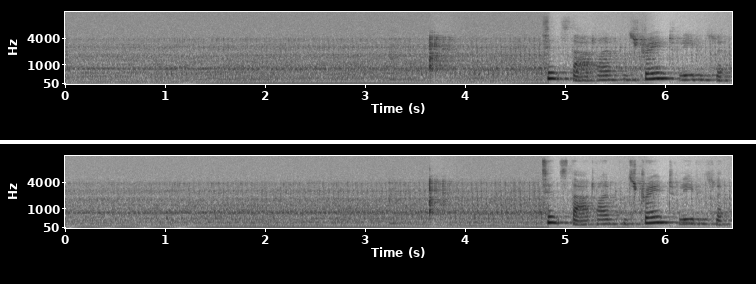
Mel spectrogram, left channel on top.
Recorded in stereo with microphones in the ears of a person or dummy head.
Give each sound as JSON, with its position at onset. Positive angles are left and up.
{"t": 3.2, "sound": "a dropped coin", "side_deg": -35, "distance_m": 1.3}
{"t": 4.8, "sound": "a woman speaking", "side_deg": -50, "distance_m": 0.8}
